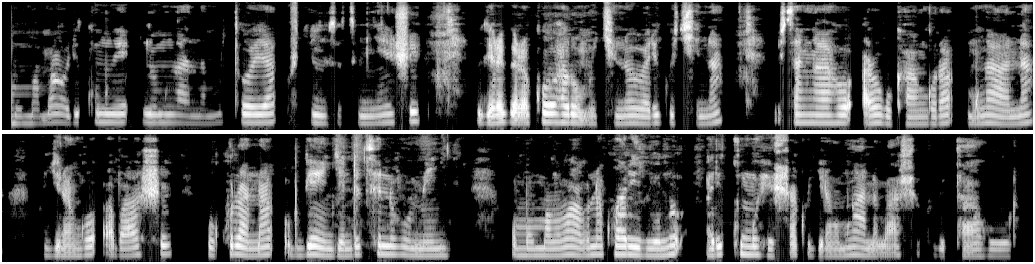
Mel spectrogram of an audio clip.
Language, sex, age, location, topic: Kinyarwanda, female, 25-35, Kigali, health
